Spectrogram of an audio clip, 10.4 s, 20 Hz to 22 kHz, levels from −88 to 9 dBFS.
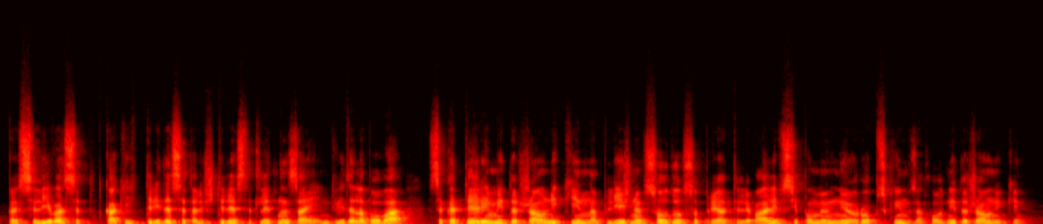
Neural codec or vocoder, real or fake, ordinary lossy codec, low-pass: autoencoder, 48 kHz, 128 numbers a frame, DAC-VAE, trained on Japanese speech; fake; none; 19.8 kHz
